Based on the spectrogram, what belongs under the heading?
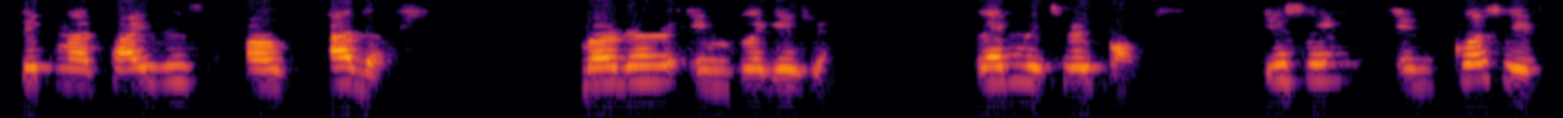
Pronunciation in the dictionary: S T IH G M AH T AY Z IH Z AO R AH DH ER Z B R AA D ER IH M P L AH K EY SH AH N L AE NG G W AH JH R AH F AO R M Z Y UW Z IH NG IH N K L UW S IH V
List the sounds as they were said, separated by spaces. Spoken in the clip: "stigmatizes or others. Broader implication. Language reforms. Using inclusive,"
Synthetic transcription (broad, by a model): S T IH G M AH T AY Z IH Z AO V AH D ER S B AA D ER IH M P L AH K EY SH AH N L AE NG G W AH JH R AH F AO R M S Y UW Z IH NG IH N K L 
